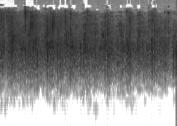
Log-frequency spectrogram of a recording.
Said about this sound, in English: And yeah, sure, let's give that a little applause there. Why not?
